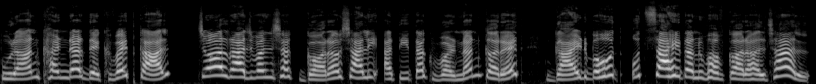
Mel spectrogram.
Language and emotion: Maithili, happy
